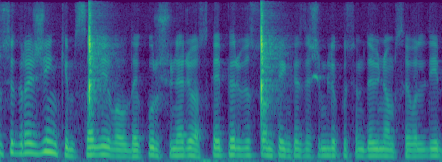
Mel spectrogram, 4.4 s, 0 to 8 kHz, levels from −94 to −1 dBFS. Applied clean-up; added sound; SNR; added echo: none; Thump, thud; -3 dB; none.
